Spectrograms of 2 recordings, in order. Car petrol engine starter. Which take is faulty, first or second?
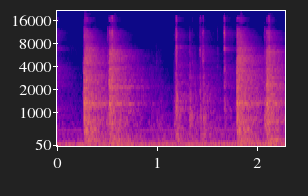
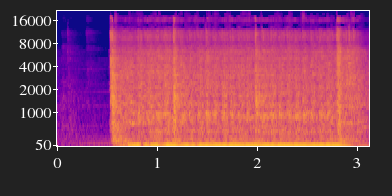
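first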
